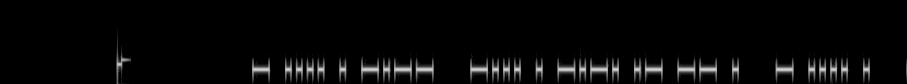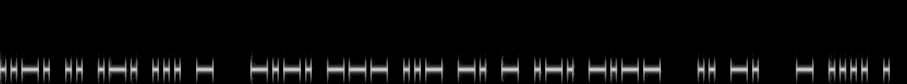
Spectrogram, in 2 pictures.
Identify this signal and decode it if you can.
Morse code, heard as a keyed tone, about 22 wpm, 700 Hz. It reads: THEY BECAME THE FIRST COUNTRY IN THE
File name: practice / 22wpm / Sentences with 8-Word Phrases - 22wpm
